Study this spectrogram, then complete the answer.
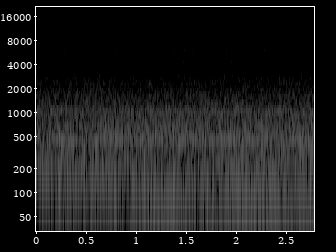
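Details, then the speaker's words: Prusa CORE One enclosed CoreXY 3D printer, fans at 20 °C ambient with bed still hot after print: low steady hum and soft even hiss, no ticks or rattles; very quiet, normal. "it's a slight hum but it's really not that bad it's it is very that's very quiet very very quiet"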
